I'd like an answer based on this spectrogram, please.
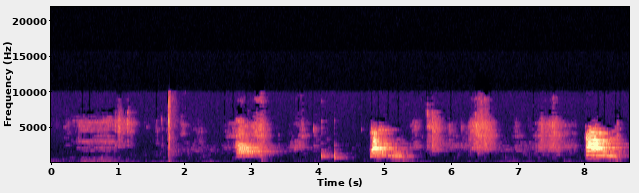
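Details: Domestic cat meowing indoors: several short harmonic meows, sometimes falling in pitch, spaced irregularly over about nine seconds, with quieter rustling and a sharp click between calls.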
